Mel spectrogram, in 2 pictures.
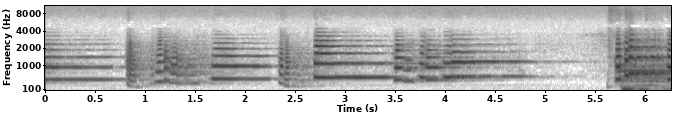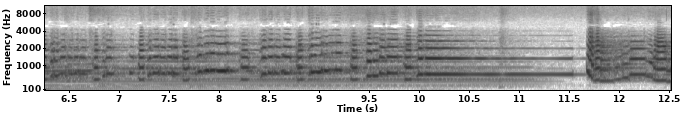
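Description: Jazz flugelhorn solo: short unaccompanied phrases with pauses between them. About six seconds in, the big band enters with a long held chord under the flugelhorn's running lines. The band cuts off shortly before the end, leaving the flugelhorn alone again.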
